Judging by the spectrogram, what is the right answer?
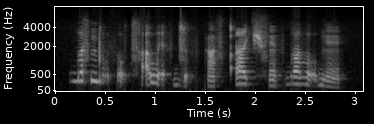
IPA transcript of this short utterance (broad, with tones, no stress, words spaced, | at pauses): ɡʌ˦sndṵ˦˨θo̰˨t͡sʰa̰˦ wḛ˦θd͡zṵ˨θkã˨s qʼiː˦t͡ʃ sẽ˨θɡʌ˦ ðo̰˦ ɡẽ˨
